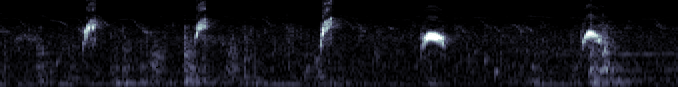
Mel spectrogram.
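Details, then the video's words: Chim ngũ sắc, the five-coloured bird, calling: three sharp, rising chips about two-thirds of a second apart, then two louder, rounded whistled notes, against faint background murmur. "Suab noog rheeb quaj chim ngũ sắc"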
